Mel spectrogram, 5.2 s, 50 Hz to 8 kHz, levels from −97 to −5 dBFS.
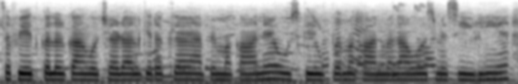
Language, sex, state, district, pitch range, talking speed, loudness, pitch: Hindi, female, Uttar Pradesh, Lalitpur, 210-215 Hz, 230 wpm, -17 LUFS, 210 Hz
